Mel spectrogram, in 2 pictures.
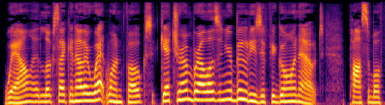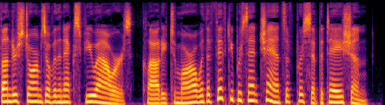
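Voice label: Weather Wet F, Broadcast, weather, female weather report, thunderstorms, news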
